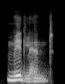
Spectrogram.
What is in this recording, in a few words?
"midland", Indian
